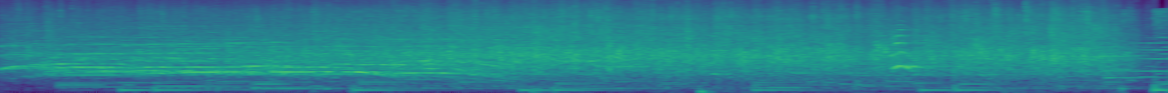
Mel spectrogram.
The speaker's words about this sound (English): as a crowd comes around you, they start to applaud as you have done this epic deed today.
